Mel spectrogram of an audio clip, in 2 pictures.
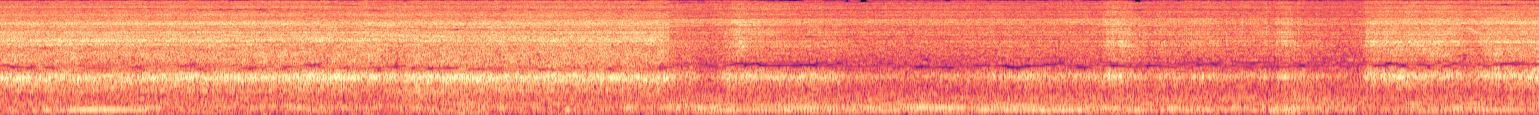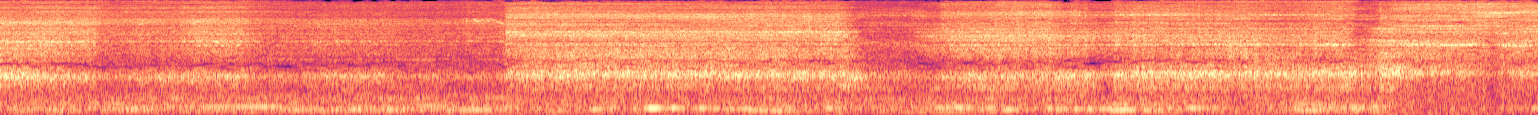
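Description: Dental surgical suction running in the mouth: a loud, steady hiss that dips briefly several times as the tip is moved.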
